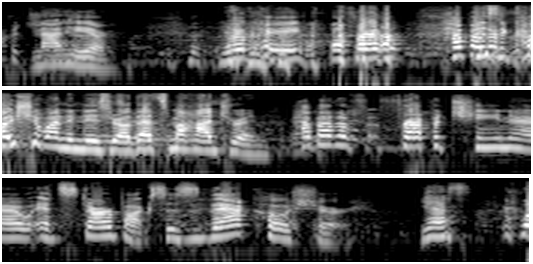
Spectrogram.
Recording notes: Live Remote Alert! From The Kitchen Clique in Brooklyn, NY. Head to The Kitchen Clique in Brooklyn (3009 Ave L) for a special extended pre-Chanukah Thursday Live Lunch.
